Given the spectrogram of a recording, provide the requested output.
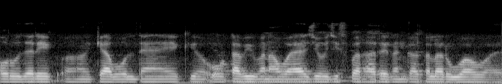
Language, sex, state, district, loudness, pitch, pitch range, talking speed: Hindi, male, Haryana, Rohtak, -17 LUFS, 125 Hz, 120-125 Hz, 260 wpm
